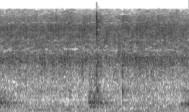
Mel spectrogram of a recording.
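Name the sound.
chicken frying in oil for biryani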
